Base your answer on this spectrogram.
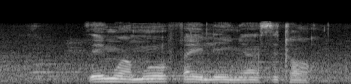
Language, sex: Tswana, male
